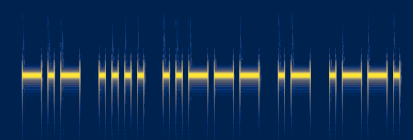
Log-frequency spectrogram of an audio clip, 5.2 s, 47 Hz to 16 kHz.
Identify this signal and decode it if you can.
Morse code, heard as a keyed tone, about 16 wpm, 700 Hz. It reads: KH2AP
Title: USA Callsign DE Callsign - 5 Characters - 15wpm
